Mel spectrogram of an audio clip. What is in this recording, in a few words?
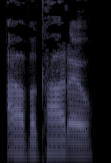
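"avocado (s)", British English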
